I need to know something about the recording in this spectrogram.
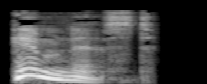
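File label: "hymnist", British English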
